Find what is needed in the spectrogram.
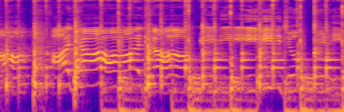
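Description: A woman singing a devotional bhajan in a wavering, ornamented voice while playing a dholak with her hands. The drum keeps a steady rhythm with a deep bass, which drops out briefly near the start.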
